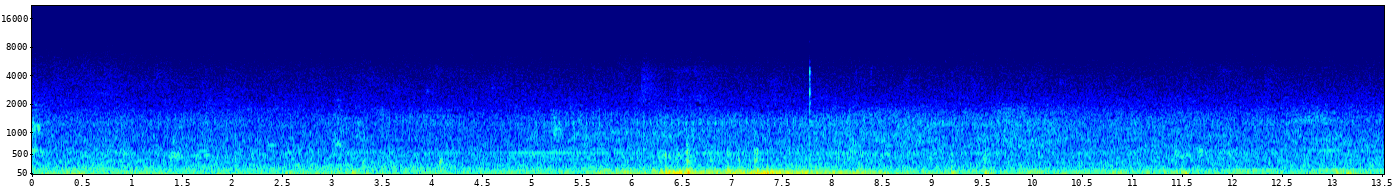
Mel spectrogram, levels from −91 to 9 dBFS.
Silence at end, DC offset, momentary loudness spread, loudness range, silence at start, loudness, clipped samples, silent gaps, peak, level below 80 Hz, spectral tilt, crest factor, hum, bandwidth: 0 s; under 0.1%; 13 LU; 10 LU; 0 s; -43 LUFS; under 0.1%; none; -16 dBFS; -40 dBFS; -8.5 dB/octave; 22 dB; none; 7 kHz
